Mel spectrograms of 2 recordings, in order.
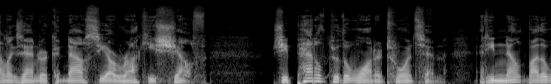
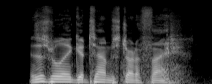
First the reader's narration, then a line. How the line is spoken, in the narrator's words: he asked dryly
